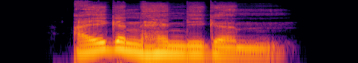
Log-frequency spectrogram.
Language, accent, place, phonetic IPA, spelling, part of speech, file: German, Germany, Berlin, [ˈaɪ̯ɡn̩ˌhɛndɪɡəm], eigenhändigem, adjective, De-eigenhändigem.ogg
- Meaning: strong dative masculine/neuter singular of eigenhändig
